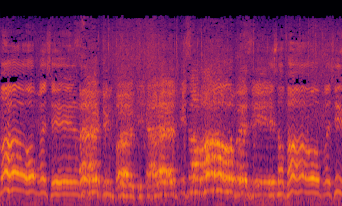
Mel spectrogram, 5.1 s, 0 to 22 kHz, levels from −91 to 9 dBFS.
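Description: Overlap-add ripple runs throughout the clip. The audio was split into windowed frames and rejoined with an overlap whose gains do not sum evenly, so the level dips and swells by about 6 dB at around 100 Hz, heard as a metallic buzz with extra tones around each note.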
